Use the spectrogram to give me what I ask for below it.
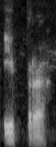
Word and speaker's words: Ypres: Yeah, I know in French it's called Ypres. Ypres.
